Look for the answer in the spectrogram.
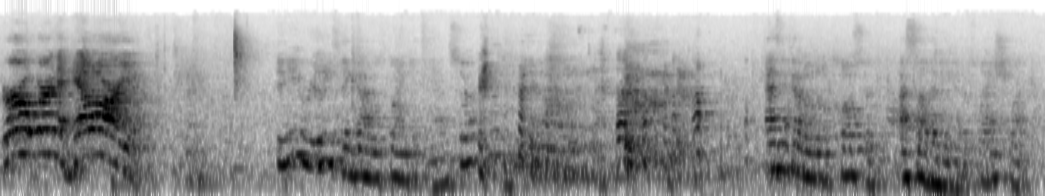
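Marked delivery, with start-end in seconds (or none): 0.0-1.4 loud, high calling out; yelling. Retold or imitated. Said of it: "far in the distance yelling". 4.8-7.6 quiet amused chuckle; a little laugh to herself; soft laugh. Real, not acted. Narrator laughs at memory.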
